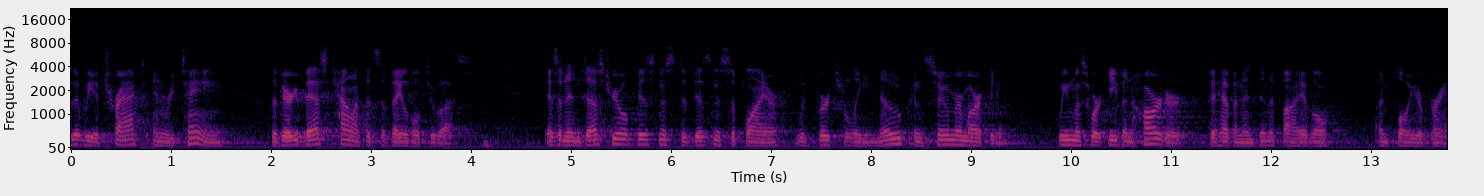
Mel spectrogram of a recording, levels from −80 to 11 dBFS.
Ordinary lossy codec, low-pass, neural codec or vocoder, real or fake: AAC, 32 kbps; 7.2 kHz; none; real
